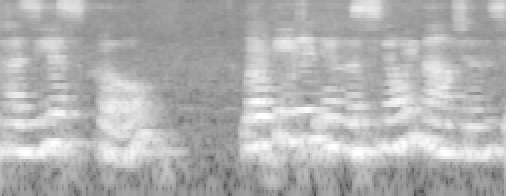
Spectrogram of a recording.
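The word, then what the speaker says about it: Kosciuszko: Mount kazis this is I know how to pronounce this the Polish way but that would give you the wrong idea Mount kushko or kazco located in the snowy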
